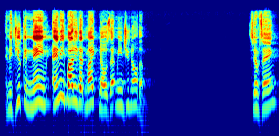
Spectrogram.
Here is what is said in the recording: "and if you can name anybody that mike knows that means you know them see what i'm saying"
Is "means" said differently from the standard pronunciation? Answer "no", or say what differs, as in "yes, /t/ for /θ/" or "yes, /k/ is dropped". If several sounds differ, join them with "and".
no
